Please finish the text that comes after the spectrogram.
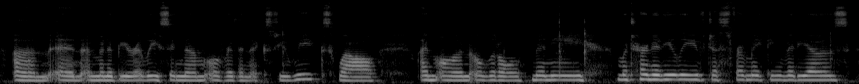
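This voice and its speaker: A woman's voice: mid-range voice, darkish tone. A young woman realtor talking casually and directly to her viewers, stuffy and congested, with frequent ums. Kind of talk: casual educational vlog.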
